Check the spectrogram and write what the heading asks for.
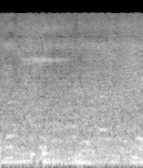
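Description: Indistinct voices talking in the background, with a brief louder sound about two-thirds of a second in.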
